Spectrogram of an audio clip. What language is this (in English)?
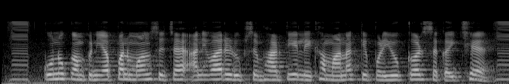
Magahi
